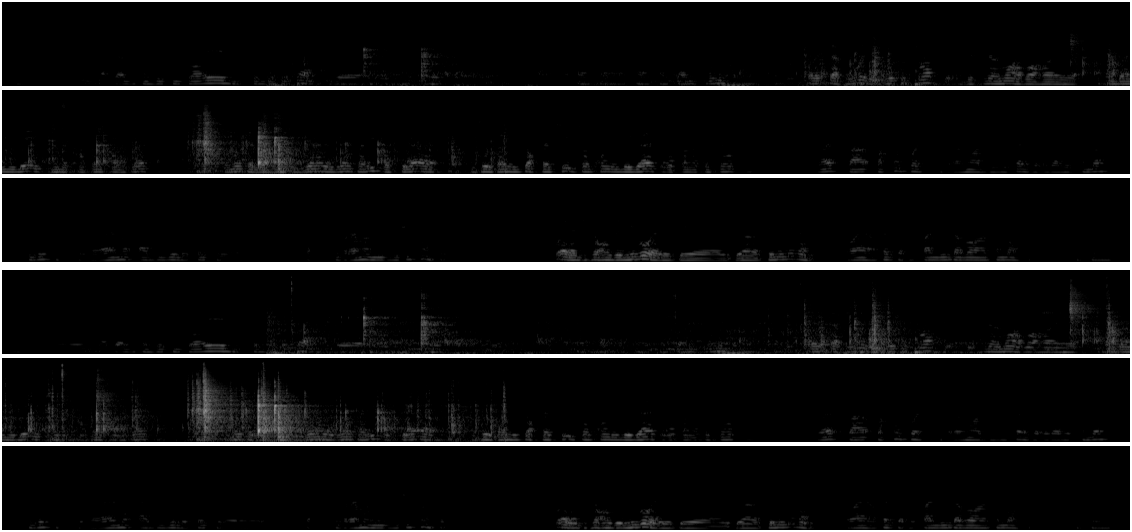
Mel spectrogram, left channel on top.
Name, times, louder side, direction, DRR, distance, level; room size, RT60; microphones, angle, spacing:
voice 1, 0.1-5.1 5.6-7.5 19.2-27.1 27.9-28.7 31.0-33.7, equal, 15° left, 0.9 m, -65 dB
sound 1, 2.6-16.3, right 9 dB, 85° right, 0.4 m, -48 dB
voice 2, 8.0-12.8 13.5-15.6 16.0-18.7 28.1-30.7, left 2 dB, 75° left, 0.9 m, -57 dB
3.5 x 3.2 x 4.5 m
head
